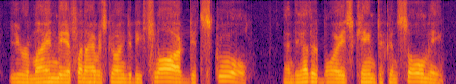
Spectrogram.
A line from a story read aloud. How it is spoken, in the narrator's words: he said gloomily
